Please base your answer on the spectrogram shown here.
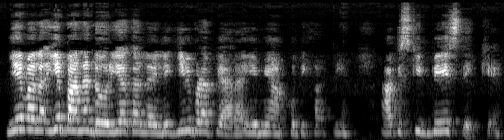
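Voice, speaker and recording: High-voiced woman selling clothes live. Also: fairly even intonation, brisk, low-quality recording. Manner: chatty, addresses viewers by name, insists on low prices. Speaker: online clothing seller. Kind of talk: live-stream sales pitch.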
